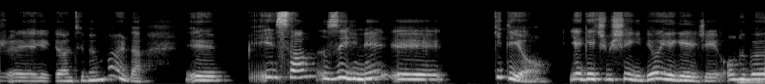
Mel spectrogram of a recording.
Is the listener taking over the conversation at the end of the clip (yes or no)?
no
